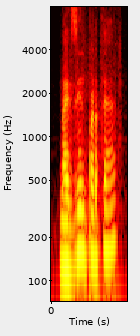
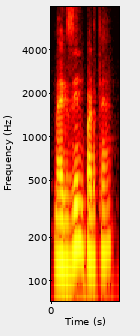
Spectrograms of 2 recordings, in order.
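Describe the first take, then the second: No difference in how they are said.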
